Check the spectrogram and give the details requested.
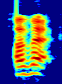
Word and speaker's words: Avec: It was called, how do you pronounce it? Avec? Avec. You're okay, like the only person that's ever said it right.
